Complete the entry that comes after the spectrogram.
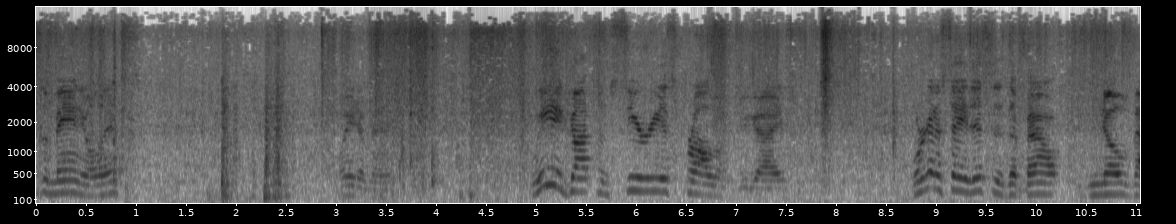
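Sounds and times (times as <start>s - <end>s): paper and cardboard handling: 8.9s - 11.0s
sharp paper crinkles: 9.8s - 11.0s.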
